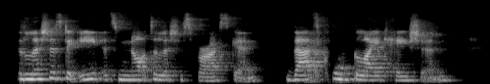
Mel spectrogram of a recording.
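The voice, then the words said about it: Non-American foreign accent. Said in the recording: “clearly you weren't born here in America. I can tell by the accent.”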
